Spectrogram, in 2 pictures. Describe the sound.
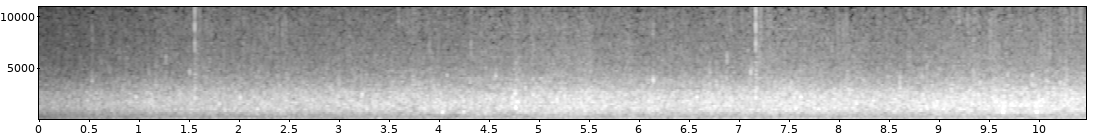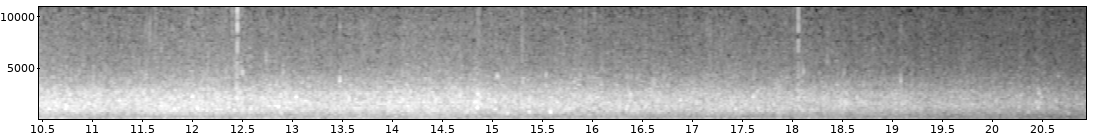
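Wind-driven rain hisses in a dense, steady wash, loud and unbroken from start to finish, with no voices.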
